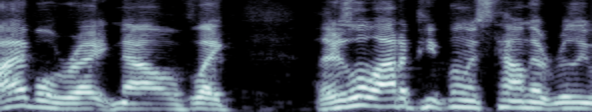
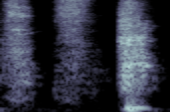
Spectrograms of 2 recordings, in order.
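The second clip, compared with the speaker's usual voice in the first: long audible exhale; a demo breath from meditation; deep breath out; 7 dB quieter than usual. Shown as a demonstration. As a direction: breathe out slowly and fully. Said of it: "you sit there and you go".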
